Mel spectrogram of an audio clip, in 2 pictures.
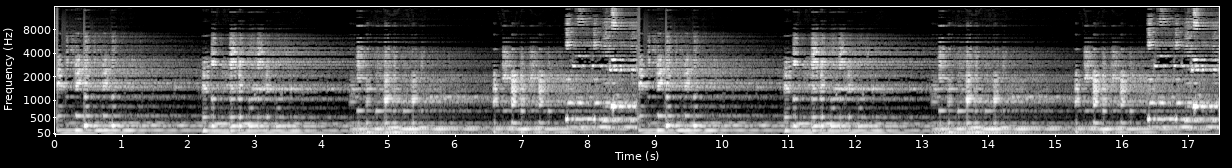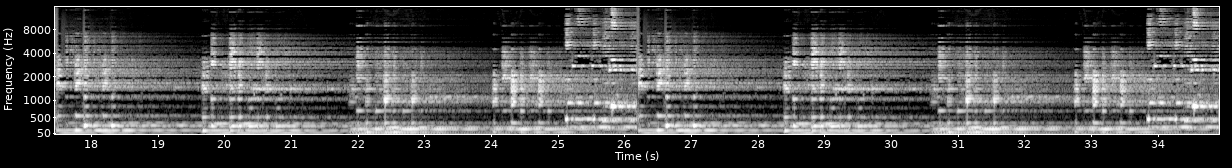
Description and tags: Pad Arp Trap, 110 BPM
